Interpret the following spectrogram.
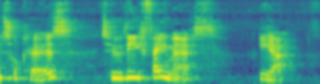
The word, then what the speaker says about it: Oia: It took us back to port, where a coach then took us to the famous Ia. It's spelled O-I-A, but it's pronounced Ia.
